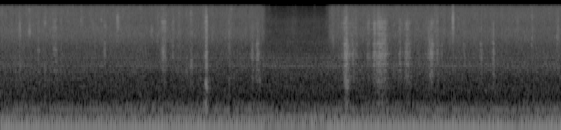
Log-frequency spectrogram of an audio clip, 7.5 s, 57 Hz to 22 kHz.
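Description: Toyota Land Cruiser 80's engine idling steadily, with scattered light clicks and rustles of handling at the front of the vehicle.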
